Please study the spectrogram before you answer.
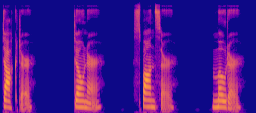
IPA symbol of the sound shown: ə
